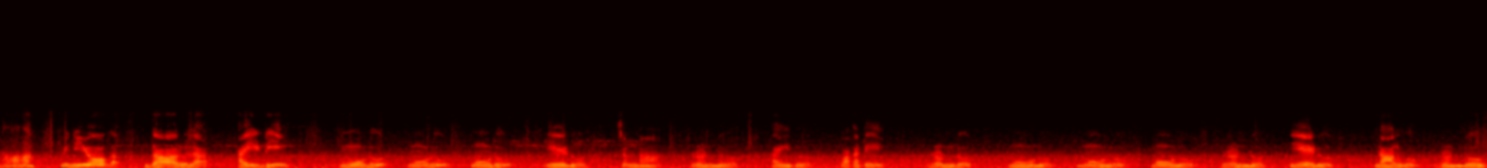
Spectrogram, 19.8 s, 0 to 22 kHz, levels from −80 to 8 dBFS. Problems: none marked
